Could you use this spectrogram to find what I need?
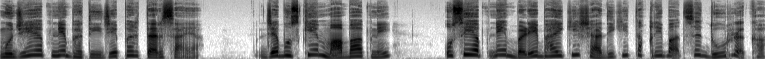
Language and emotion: Urdu, sad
